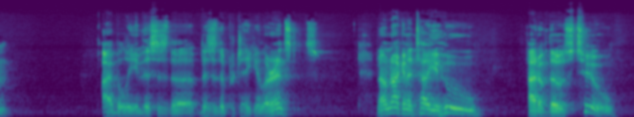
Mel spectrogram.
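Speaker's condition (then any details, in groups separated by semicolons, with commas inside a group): No condition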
